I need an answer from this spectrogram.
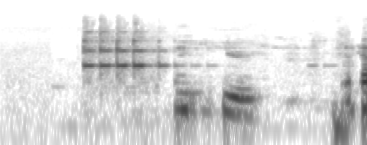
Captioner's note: alarm ringing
